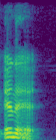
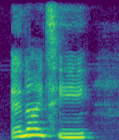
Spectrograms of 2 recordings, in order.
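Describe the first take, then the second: First: IT is said as the single word "it". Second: IT is said as two separate letters. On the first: The speaker calls it wrong. "I was about to say in it" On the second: The speaker calls it right. "I'm trying to say I T"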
